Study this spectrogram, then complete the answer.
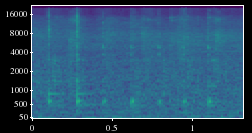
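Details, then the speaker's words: Carbon bicycle frame tapped: light taps ring mid-pitch, last two brighter, because tube wall thickness and shape vary, not a crack; tap testing is unreliable on bike frames. "so this lovely tap tests which people love doing don't do tap testing no no tuck testing is for airplane Wings which are straight and consistent listen to this"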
